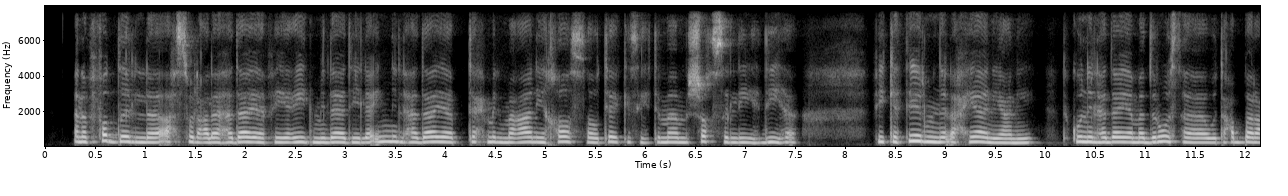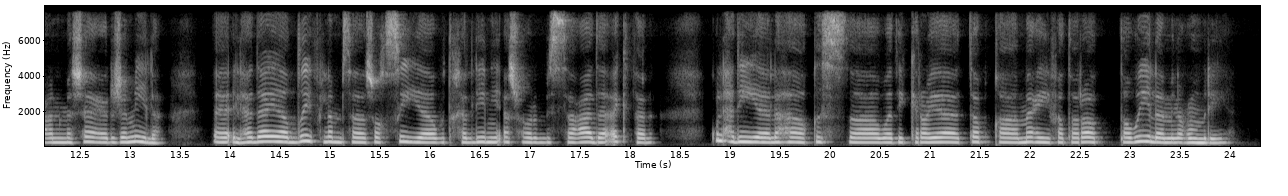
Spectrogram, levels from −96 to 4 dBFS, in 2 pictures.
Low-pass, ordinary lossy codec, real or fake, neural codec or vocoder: none; none; real; none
